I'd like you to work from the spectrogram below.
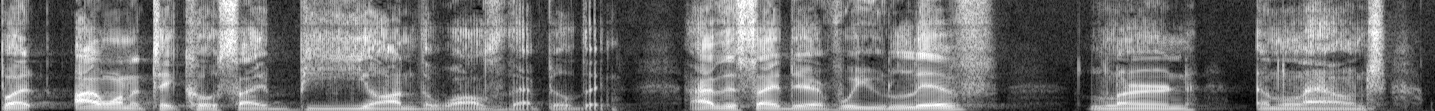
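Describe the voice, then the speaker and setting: A man's fairly low pitch and moderate pace mark an unremarkable speaking voice. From Montreal, Canada. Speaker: science museum CEO. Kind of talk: casual interview. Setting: studio.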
